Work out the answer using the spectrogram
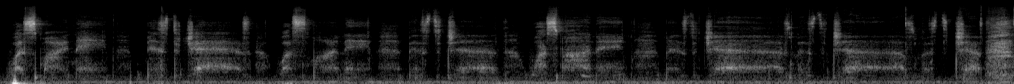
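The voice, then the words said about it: Whispering. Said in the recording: “now we're going to whisper”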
